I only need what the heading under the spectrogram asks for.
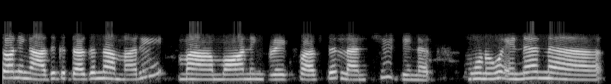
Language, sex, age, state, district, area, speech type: Tamil, female, 30-45, Tamil Nadu, Tiruvallur, urban, conversation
